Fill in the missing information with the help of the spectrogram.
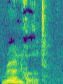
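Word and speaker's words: Rønholt: The Effective Factors on the Structure of Butter and Other Milk Fat-Based Products by Stein – I guess – how do you pronounce the O with a slash through it? Oh, right? Runholt. O with a slash through it, N-H-O-L-T, September 2013.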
